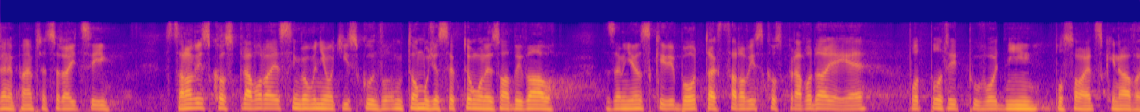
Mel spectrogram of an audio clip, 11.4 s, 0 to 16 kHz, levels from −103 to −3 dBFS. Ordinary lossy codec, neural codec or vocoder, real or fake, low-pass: MP3, 64 kbps; codec, 16 kHz, 2 kbps, X-Codec, HuBERT features, trained on LibriSpeech; fake; 7.2 kHz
